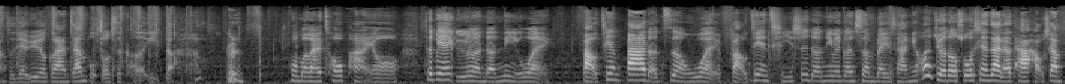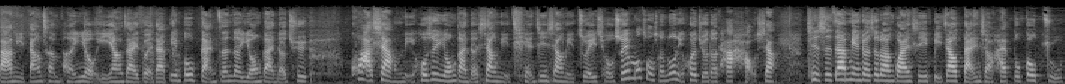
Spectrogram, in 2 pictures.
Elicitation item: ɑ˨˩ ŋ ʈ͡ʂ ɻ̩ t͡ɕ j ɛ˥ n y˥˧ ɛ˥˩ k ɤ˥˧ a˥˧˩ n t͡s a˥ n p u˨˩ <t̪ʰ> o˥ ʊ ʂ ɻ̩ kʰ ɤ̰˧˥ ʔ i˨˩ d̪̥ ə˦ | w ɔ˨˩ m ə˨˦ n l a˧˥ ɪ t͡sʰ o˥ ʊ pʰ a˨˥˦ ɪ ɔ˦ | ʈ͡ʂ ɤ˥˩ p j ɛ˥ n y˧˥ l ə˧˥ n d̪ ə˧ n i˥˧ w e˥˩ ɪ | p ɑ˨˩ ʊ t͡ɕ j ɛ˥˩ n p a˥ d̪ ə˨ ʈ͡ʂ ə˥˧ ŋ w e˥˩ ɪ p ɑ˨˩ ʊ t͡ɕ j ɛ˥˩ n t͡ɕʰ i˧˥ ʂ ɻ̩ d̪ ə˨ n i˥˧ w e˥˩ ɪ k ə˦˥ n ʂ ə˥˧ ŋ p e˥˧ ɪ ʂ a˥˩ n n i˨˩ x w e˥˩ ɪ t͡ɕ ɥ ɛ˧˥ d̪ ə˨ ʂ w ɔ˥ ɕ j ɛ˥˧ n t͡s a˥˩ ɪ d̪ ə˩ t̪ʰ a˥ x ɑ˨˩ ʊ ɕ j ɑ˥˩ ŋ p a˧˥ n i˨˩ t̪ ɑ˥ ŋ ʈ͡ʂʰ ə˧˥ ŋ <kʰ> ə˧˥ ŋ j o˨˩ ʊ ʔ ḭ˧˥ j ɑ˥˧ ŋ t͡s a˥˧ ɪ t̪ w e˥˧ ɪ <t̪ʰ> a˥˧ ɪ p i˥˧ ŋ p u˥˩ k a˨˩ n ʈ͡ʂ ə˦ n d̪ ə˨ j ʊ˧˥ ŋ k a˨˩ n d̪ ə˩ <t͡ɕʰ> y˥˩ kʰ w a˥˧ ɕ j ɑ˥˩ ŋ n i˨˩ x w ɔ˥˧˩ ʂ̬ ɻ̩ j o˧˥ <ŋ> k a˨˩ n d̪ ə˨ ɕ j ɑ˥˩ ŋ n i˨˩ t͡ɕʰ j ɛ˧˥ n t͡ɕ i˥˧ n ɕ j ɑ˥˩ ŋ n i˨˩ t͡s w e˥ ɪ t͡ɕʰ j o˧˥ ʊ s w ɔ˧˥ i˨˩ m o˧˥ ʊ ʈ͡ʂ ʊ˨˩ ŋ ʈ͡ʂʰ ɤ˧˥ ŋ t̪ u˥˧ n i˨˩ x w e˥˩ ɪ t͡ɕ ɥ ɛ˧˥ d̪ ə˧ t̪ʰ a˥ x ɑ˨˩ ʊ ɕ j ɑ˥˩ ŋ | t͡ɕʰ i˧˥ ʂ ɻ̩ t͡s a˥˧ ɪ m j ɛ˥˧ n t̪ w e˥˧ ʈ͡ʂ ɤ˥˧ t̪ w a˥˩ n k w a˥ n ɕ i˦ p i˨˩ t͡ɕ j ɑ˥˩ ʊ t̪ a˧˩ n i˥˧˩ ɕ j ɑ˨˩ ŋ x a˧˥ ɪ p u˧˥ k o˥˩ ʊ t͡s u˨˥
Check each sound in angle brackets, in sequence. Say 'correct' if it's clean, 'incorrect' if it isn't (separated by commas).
incorrect, incorrect, incorrect, correct, correct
